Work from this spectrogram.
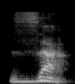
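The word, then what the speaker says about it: ز: দেখুন যা অক্ষর সামনের নিচের দুই দাঁতের আগা থেকে শীষ দিয়ে পড়তে হয়।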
